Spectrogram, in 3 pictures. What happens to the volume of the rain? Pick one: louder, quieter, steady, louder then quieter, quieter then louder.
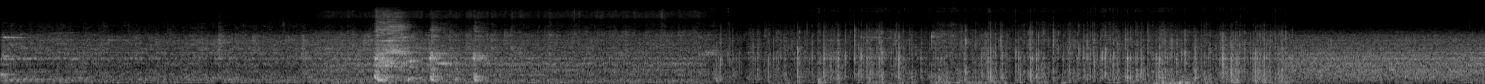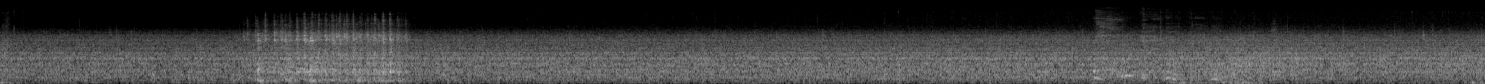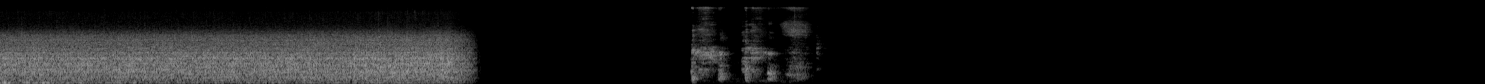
louder.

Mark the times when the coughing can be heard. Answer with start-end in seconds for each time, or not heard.
3.7-4.9, 25.8-27.8, 36.6-37.9.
